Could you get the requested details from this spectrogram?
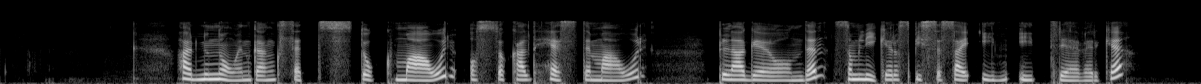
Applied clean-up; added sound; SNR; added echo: none; none; none; none.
